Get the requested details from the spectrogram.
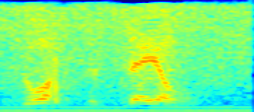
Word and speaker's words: Versailles: It's North Versailles. Yeah, it's not the French pronunciation.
